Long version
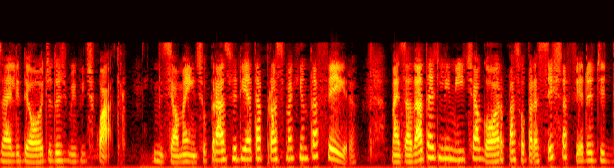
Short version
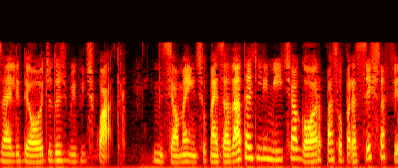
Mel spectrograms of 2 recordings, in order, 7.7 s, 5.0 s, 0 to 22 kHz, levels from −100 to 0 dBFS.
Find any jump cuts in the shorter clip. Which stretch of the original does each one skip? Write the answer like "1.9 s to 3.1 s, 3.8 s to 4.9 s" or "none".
2.6 s to 4.9 s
